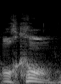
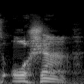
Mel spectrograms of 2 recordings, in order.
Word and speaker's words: Auchan: There's a lot to discuss, but I probably should start off by saying I don't think it's called Ocon. The French read it. it my, my, French pronunciation was awful. I think it's Auchan. There you go. That's much better, isn't it?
